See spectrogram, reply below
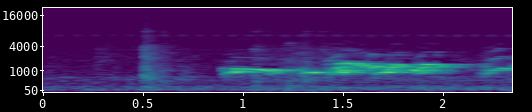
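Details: Local zebra dove with a loud voice, singing as a lure to draw other doves into song; after a short click, one rolling, trilled coo phrase that rises slightly and holds steady for about a second and a half.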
